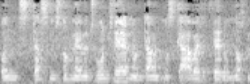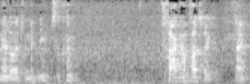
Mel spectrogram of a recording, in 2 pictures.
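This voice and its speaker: Long, frequent pauses break up a man's fairly quick speech, his pitch fairly low and his intonation fairly even, with audible room echo and noticeable background noise. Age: 20s. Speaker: ultras fan, fan council candidate. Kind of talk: panel discussion.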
